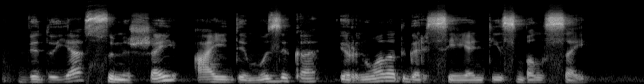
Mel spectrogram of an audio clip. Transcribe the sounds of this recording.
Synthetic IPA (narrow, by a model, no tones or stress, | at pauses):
ʋʲɪd̪ʊjɛsʊmʲɪʃɐɪɐɪd̪ʲɪmʊzʲɪkɑː | ɪɾnuɔlˠɐt̪ɡɐɾʲsʲeːjɛnʲt̪ʲiːsbɐlˠsɐɪ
